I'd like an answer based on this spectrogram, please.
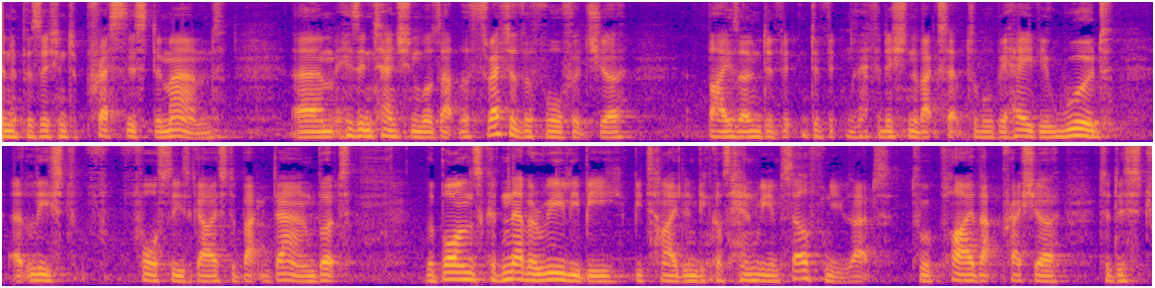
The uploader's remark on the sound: at the 2022 Tudor and Stuart Ireland Conference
